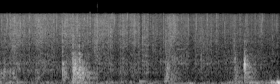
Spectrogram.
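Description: Crab fried rice sizzles in a hot pan as oyster sauce is added, a loud, steady frying hiss broken by a few sharper stirring scrapes.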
